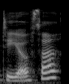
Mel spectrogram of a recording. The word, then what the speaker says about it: Diosa: Diosa?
